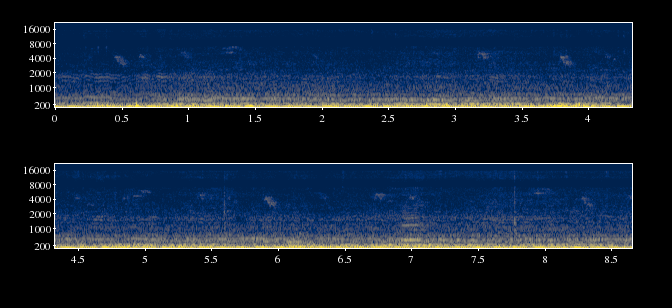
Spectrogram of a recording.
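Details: Steady low droning of worker honey bees coming and going at a feral colony, a thick unbroken hum with faint passing buzzes drifting over it.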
